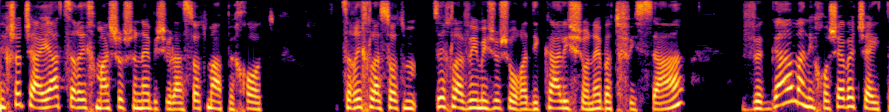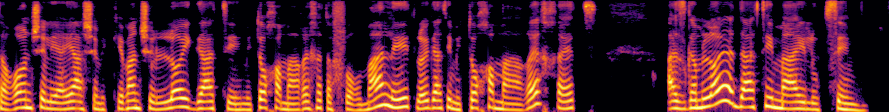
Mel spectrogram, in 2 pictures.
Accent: Aloney Yitzhak, Haifa District, Israel; also born or lived in Mexico City / Brussels; now in Tel Aviv, Israel; אני היגרתי לתל אביב מחיפה, נולדתי וגדלתי בכפר הנוער אלוני יצחק, שני ההורים שלי היו מורים שם, ונדדתי גם בין ארצות, היינו פעמיים בשליחות חינוכית, פעם במקסיקו סיטי ופעם בבריסל, ככה שהשורשים שלי מגוונים

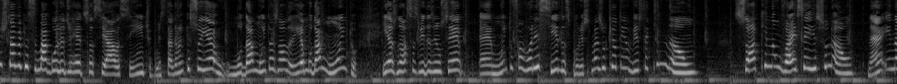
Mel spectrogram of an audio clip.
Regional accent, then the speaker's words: São Paulo, Brazil; pelo menos na minha cidade, que eu sou de São Paulo.

